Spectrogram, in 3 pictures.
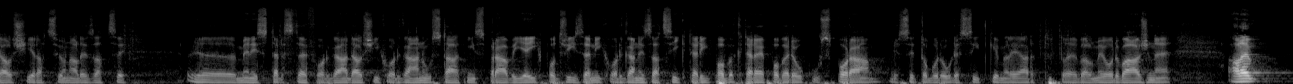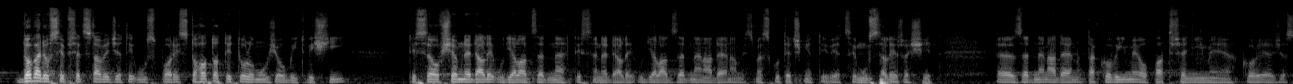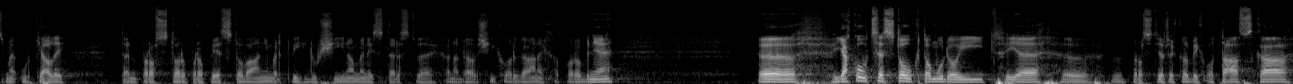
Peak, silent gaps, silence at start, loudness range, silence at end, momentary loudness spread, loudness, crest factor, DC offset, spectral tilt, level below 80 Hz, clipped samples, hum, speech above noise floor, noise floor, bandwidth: -2 dBFS; none; 0 s; 13 LU; 0 s; 16 LU; -30 LUFS; 28 dB; under 0.1%; -5 dB/octave; -42 dBFS; under 0.1%; none; 32 dB; -62 dBFS; 16 kHz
